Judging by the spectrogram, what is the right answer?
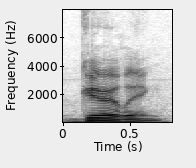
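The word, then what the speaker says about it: Göring: They Hitler on the left, Himmler, and then Gerbles and Goring on the right, or Gering, probably how it's pronounced. Guring is more accurate.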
